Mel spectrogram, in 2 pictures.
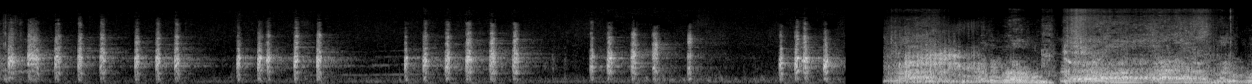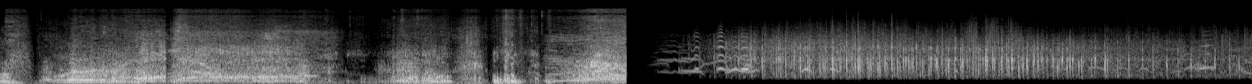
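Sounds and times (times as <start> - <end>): hen clucking: 0.0 - 7.2, 7.8 - 8.5.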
